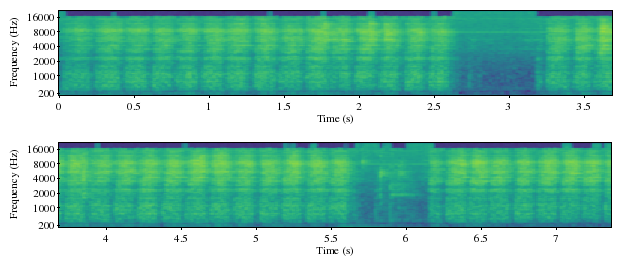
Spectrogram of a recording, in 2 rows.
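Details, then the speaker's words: Royal Enfield Bullet 350 Classic cylinder head, lapping valves by hand with coarse compound: gritty rasping strokes about three a second with pauses, normal lapping sound that fades as the paste wears away. "lovely grinding noise and you'll hear when the grinding paste is worn away like that"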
